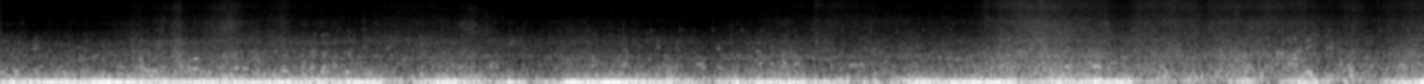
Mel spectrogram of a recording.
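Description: Wind blows across open water.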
